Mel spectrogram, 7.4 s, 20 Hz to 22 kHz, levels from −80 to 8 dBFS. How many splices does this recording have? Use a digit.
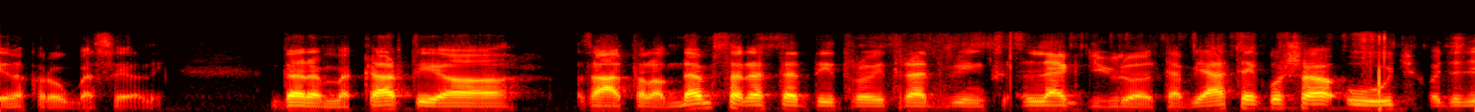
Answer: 0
